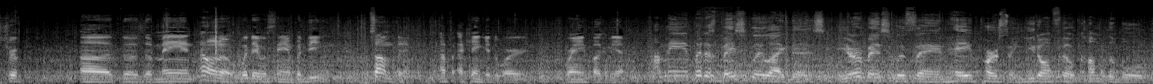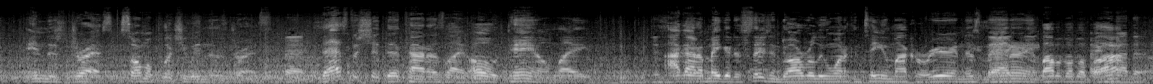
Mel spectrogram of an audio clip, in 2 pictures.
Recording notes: Two brothers enjoying a nice evening outside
